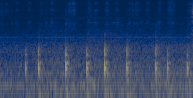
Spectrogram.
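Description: A maths equation written by hand, a run of short, crisp pen or chalk strokes tapping at a quick, uneven rhythm against a faint hum.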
